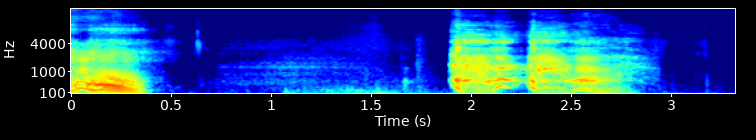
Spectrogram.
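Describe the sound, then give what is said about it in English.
A brief voiced burst, a pause with faint low rustling, then a two-part cough made over the shoulder during a microphone test, rough and throaty, sounding a little muffled and off to the side. “Cough over my shoulder.”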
